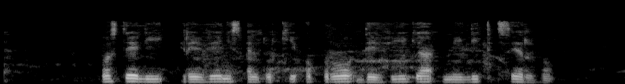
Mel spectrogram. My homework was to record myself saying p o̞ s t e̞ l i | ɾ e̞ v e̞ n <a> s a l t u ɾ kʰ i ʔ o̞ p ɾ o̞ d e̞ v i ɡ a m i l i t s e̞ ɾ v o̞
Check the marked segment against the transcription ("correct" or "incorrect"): incorrect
